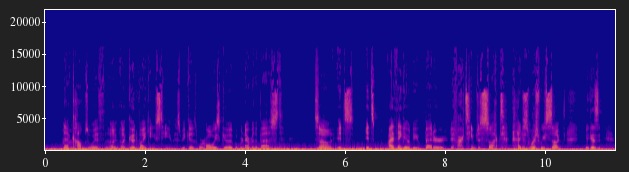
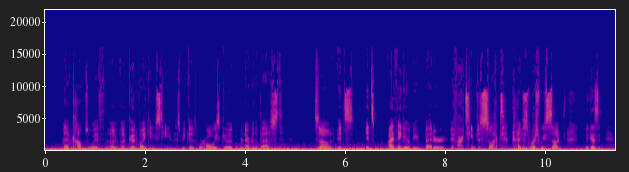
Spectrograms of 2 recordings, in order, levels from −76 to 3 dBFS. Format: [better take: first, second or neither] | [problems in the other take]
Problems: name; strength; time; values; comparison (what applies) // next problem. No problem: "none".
neither | wind noise on the microphone; heavy; 6 dB below the speech; the same in both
